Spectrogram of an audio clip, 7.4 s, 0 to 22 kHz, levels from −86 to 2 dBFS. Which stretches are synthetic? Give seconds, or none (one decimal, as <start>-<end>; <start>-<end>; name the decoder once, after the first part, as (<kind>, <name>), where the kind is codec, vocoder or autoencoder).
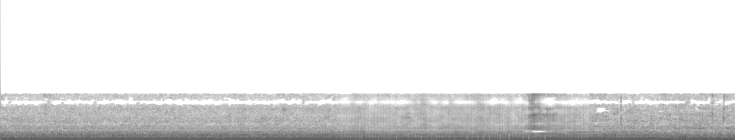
3.4-5.9 (vocoder, Vocos)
